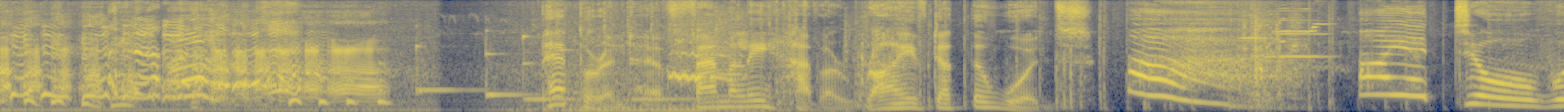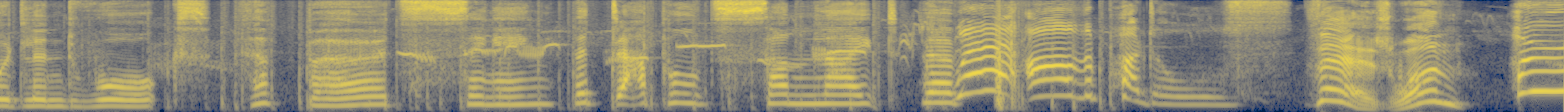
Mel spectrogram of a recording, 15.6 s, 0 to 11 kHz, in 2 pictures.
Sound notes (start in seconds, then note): 0.0 laughter; 6.0 contented sigh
